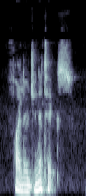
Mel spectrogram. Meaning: The study of the evolutionary history and relationships among or within groups of organisms, through computational methods that focus on observed heritable traits
- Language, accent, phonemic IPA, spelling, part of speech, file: English, Southern England, /ˌfaɪləd͡ʒəˈnɛtɪks/, phylogenetics, noun, LL-Q1860 (eng)-phylogenetics.wav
